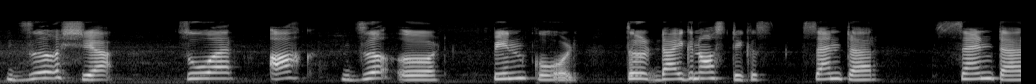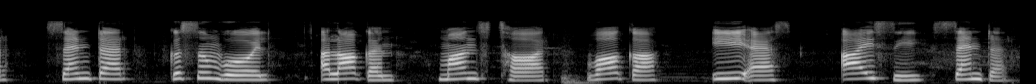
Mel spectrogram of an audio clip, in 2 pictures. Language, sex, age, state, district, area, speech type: Kashmiri, female, 18-30, Jammu and Kashmir, Bandipora, rural, read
